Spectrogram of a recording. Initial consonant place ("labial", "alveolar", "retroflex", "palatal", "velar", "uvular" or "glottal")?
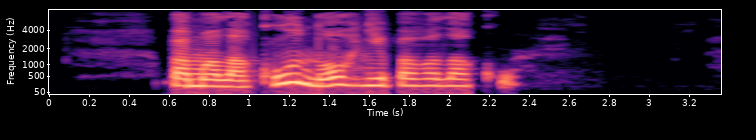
labial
